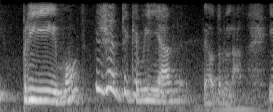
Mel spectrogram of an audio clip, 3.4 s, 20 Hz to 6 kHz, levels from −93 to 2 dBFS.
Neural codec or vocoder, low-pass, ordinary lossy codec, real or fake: none; 5.4 kHz; none; real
